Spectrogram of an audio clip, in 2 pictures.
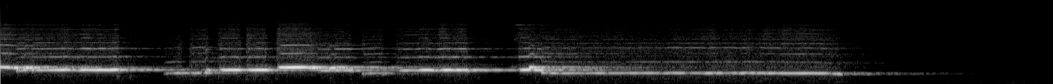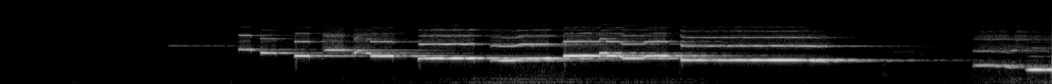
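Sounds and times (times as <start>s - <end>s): clay whistle notes: 12.2s - 21.0s.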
